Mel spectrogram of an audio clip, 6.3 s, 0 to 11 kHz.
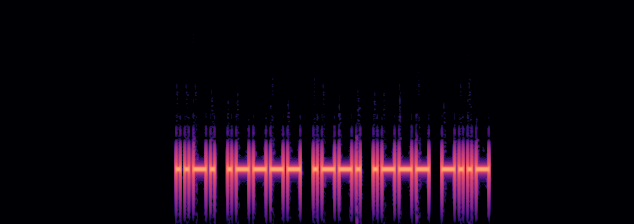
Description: Morse code, heard as a keyed tone, about 28 wpm, 700 Hz. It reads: F1PJX
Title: DXCC-100 Call Signs - 5 Characters - Repeated 3x - 28wpm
